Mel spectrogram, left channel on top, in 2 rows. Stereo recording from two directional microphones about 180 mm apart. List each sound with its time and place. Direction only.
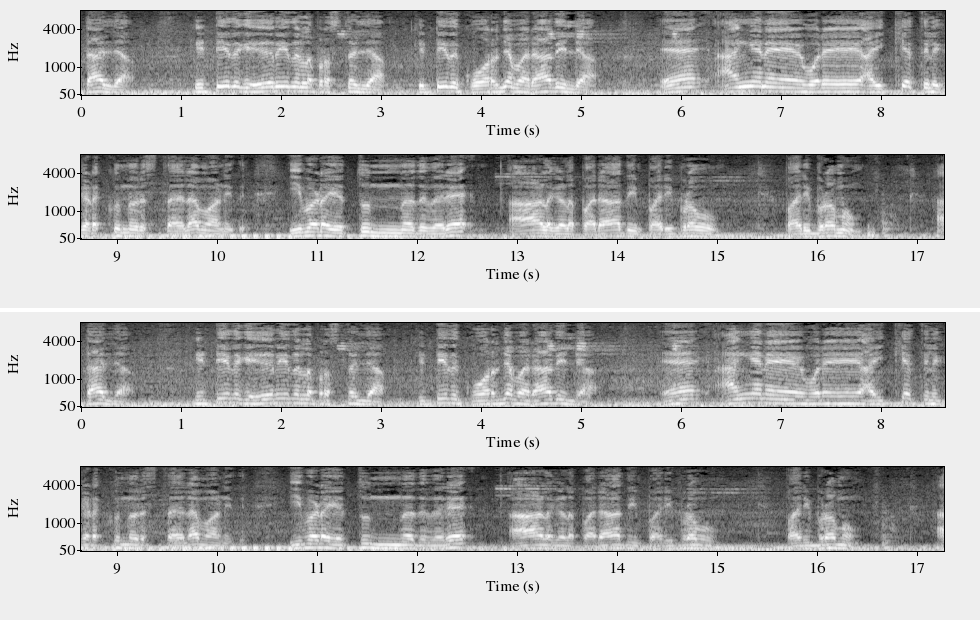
0.0 s mantra: 20° left (ahead or behind)
11.6 s mantra: 15° left (ahead or behind)
15.7 s speech: 30° left (ahead or behind)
